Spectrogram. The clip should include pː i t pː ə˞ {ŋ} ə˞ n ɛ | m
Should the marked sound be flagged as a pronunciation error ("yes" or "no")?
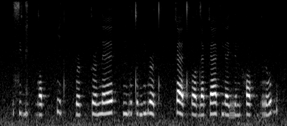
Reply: yes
